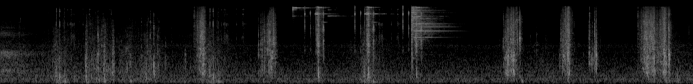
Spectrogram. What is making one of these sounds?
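Gear rustles and footsteps shuffle close by.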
